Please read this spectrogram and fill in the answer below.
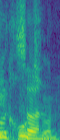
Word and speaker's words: Hudson: J-U-D, Hudson. Así lo decimos.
